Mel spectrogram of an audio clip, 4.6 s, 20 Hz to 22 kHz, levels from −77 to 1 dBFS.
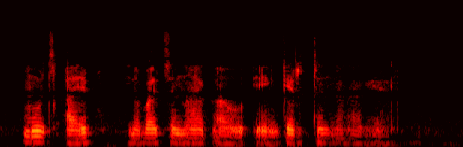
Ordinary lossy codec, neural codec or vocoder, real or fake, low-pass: AAC, 32 kbps; vocoder, 22.05 kHz, 80 mel bands, WaveNeXt; fake; 9.9 kHz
